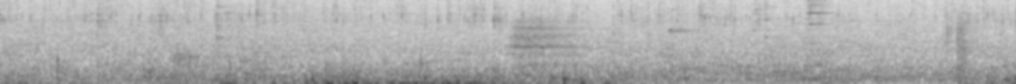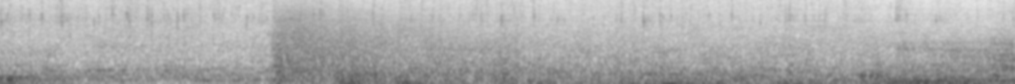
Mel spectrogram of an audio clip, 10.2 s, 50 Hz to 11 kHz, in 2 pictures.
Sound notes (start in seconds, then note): 2.5 sighs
